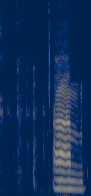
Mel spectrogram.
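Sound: clicking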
